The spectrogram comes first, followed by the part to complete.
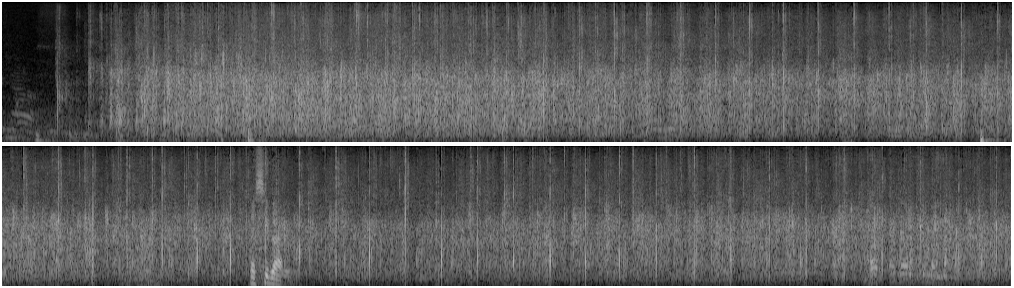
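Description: Audience applauding: clapping starts about a second in and continues steadily.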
